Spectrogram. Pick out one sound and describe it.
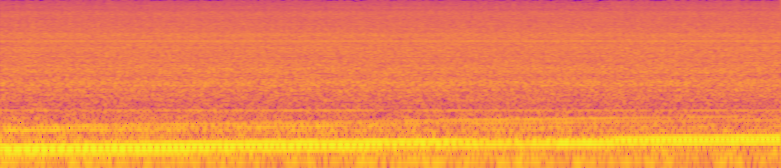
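Jet engines drone steadily with a low throbbing hum that rises slightly in pitch.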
